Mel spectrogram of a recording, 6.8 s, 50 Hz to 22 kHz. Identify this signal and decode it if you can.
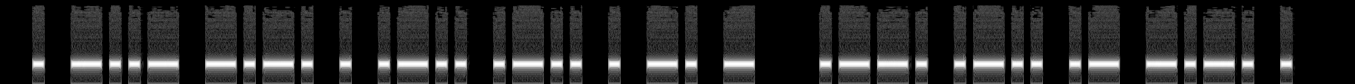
Morse code, heard as a keyed tone, about 25 wpm, 1000 Hz. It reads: EXCELLENT PLACE
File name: qotdfiles / 25wpm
